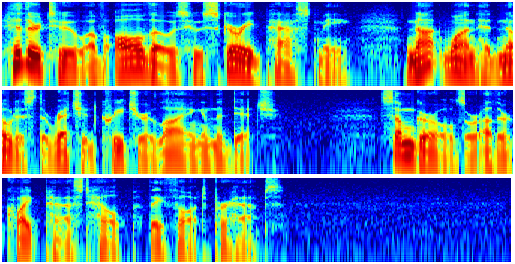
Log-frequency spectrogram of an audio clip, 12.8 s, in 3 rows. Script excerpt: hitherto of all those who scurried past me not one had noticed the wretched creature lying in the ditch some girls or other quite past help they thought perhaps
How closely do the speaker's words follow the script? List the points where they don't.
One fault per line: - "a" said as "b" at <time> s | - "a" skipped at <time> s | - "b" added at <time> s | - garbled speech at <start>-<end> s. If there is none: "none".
none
